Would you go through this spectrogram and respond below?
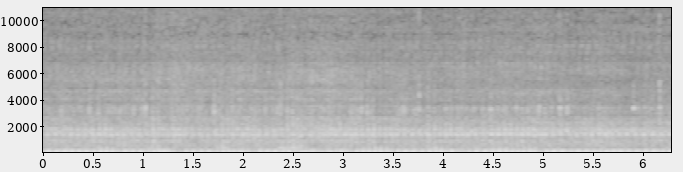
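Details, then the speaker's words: Honda CB150R LED single-cylinder idle after the loose valve shims were fixed with a Sonic 150R shim. The top end now runs quiet, but a fast, light clatter low in the engine remains from the starter gear, not yet repaired. "ya di bagian atasnya sudah halus ini tinggal betulkan di Start aja yang bunyi kletek-kletek di bawah"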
